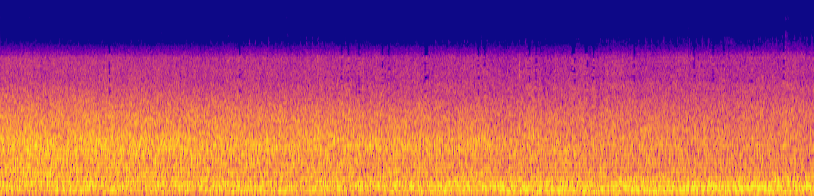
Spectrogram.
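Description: A rubber-tyred metro train rolls past along a platform.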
